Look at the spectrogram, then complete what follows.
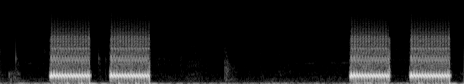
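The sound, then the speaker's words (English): A phone line rings back on an outgoing call to a construction supervisor, in two double bursts, each pair of loud, steady buzzing tones separated by a few seconds of near silence, with no one speaking. “So that's his number there. Let's call him.”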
